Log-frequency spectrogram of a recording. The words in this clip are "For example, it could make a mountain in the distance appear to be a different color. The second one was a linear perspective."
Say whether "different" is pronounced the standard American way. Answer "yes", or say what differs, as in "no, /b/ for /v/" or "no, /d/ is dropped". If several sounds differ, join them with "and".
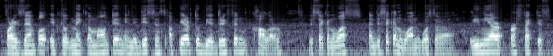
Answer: no, /ɹ/ is dropped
